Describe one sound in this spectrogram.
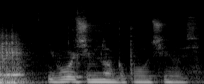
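A pot of stew simmers and bubbles softly.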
